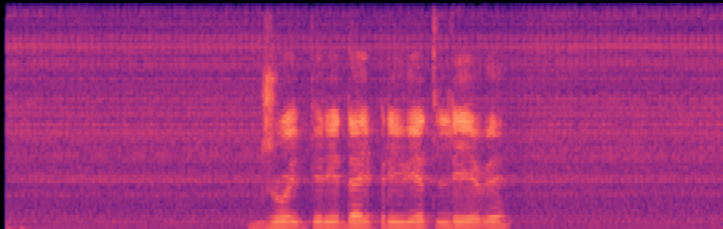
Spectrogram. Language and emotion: Russian, neutral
